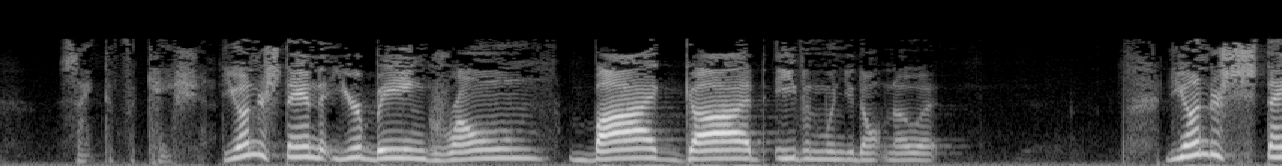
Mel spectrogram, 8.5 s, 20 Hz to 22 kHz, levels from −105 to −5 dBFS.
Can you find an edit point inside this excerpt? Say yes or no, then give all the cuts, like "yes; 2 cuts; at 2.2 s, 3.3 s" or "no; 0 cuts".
yes; 2 cuts; at 1.4 s, 3.7 s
